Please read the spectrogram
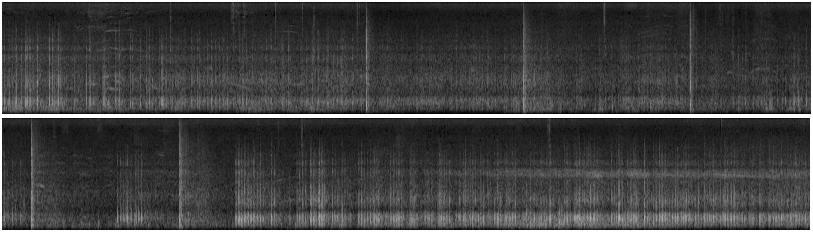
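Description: Distant aerial fireworks shells bursting, a sharp bang every few seconds, over a continuous low rumbling noise that grows louder near the end.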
